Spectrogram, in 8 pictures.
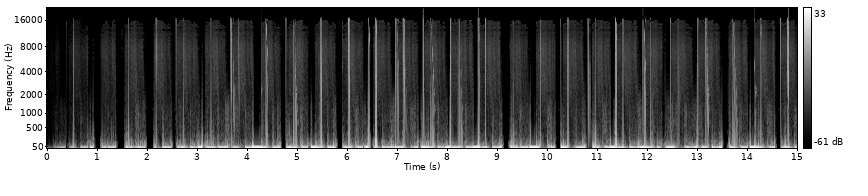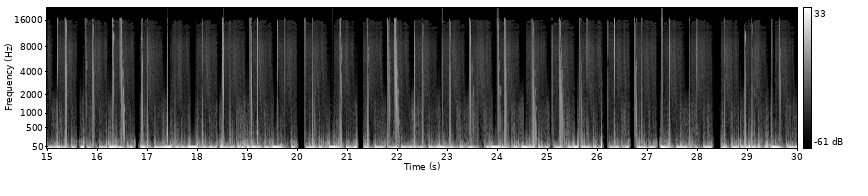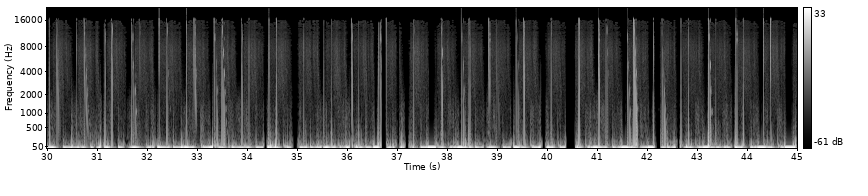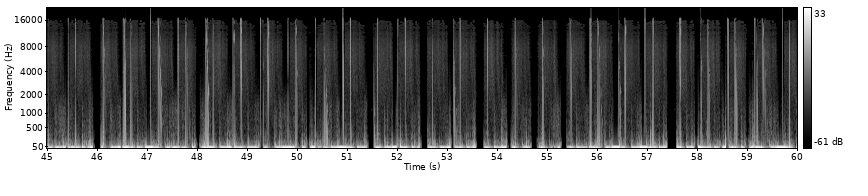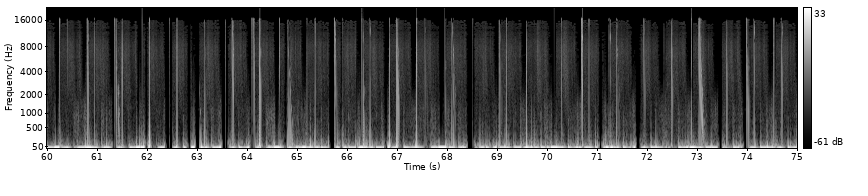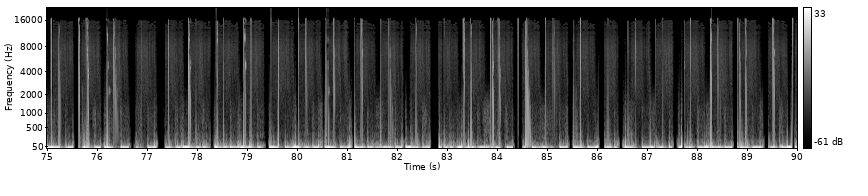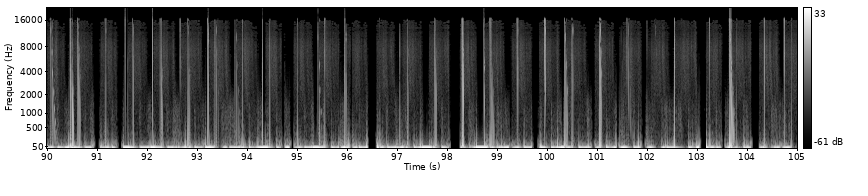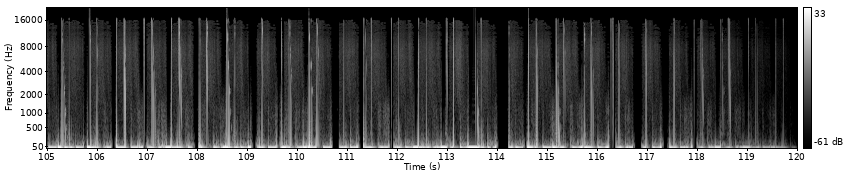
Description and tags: Noise Garden 08
1.This sample is part of the "Noise Garden" sample pack. 2 minutes of pure ambient droning noisescape. Noise interrupted with clicks.
electronic, soundscape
